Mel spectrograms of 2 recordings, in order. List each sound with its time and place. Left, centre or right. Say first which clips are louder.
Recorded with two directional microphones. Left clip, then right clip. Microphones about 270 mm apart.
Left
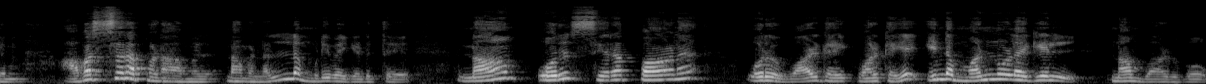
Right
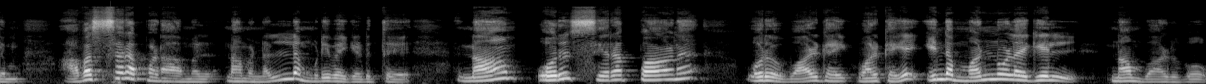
0.6 s speech: right 9 dB; right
